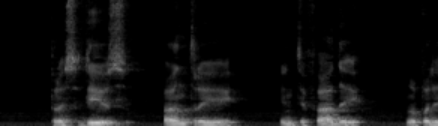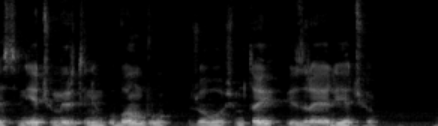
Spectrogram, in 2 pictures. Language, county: Lithuanian, Marijampolė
